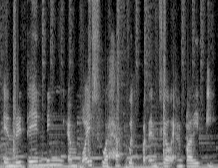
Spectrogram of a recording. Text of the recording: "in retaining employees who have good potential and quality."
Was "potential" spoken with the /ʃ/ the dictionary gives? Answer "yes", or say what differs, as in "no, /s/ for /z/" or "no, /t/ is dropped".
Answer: no, /s/ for /ʃ/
